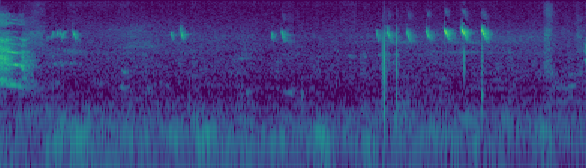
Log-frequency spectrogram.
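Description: Two-day-old ducklings peeping: a few short high peeps spaced apart at first, then a quick run of about half a dozen some five seconds in. A few sharp clicks fall among the later peeps.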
